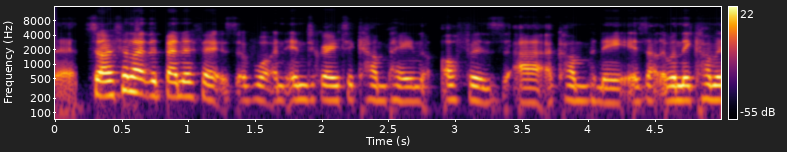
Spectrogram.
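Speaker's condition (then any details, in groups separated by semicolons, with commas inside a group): No condition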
